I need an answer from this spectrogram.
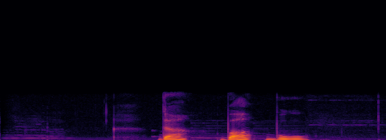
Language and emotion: Russian, neutral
